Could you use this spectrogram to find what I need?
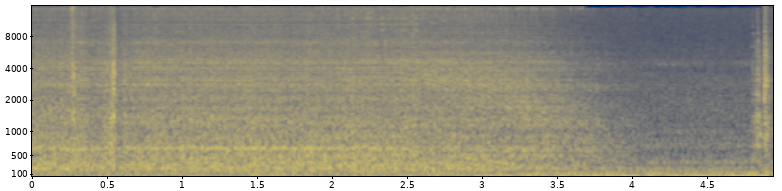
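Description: A chisel scrapes and cuts spinning wood.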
